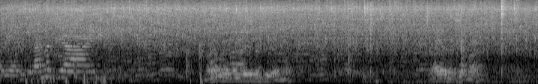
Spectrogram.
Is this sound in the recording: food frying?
yes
